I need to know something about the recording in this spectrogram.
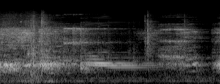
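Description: Electronic music and sound effects from a toy transformation blaster: a short falling electronic tone, then a steady synthesized jingle.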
